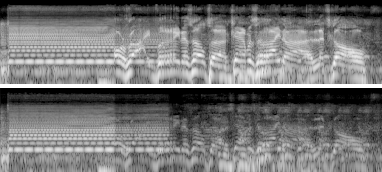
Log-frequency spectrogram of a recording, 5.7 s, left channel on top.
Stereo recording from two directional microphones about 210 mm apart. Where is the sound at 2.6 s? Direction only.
30° left (ahead or behind).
